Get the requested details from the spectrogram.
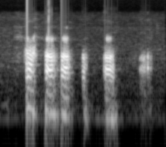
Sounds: Laughter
